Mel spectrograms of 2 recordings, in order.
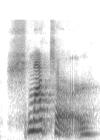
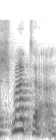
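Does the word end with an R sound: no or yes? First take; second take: yes; no. First: The word ends with an added R sound. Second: The word ends in a vowel, without R. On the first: "they'll say schmatter" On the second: This is how the speaker herself says it. "when I would say schmata"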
